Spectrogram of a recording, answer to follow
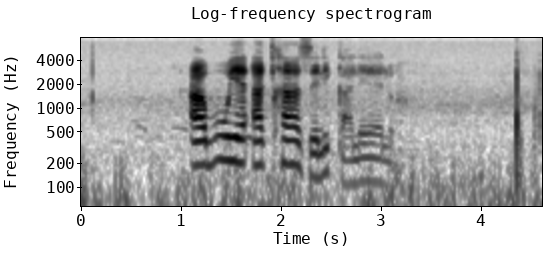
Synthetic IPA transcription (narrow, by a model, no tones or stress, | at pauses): aɓujɛʔaǀʰazɛliɡ̥ʱalɛːlwa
